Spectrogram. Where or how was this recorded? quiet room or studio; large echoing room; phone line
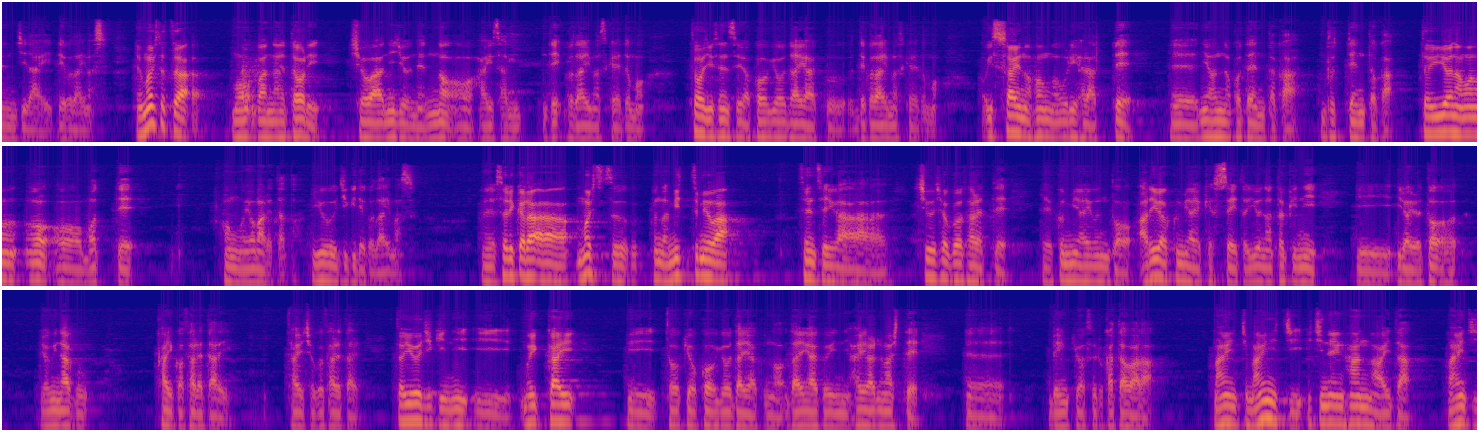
large echoing room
